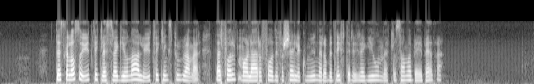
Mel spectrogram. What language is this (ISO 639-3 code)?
nor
